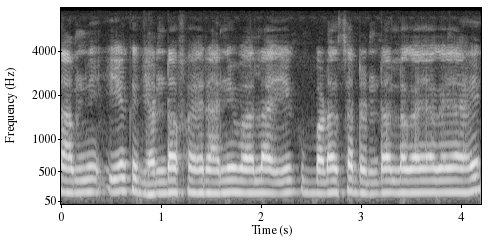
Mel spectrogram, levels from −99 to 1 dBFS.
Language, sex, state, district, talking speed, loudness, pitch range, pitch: Hindi, male, Chhattisgarh, Rajnandgaon, 170 wpm, -14 LUFS, 180-185 Hz, 180 Hz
